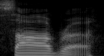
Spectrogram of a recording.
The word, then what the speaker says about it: Sabra: me out again but say my name correctly it's pronounced sabra yeah bro sarah is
